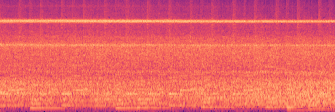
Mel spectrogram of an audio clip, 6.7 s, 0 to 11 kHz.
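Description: E5 series Shinkansen train pulling into the station alongside the platform, slowing as it arrives: a loud, steady rush of running noise with a steady high whine over it and a low hum that shifts pitch in steps.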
